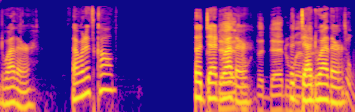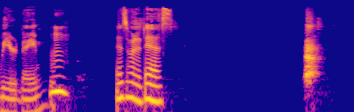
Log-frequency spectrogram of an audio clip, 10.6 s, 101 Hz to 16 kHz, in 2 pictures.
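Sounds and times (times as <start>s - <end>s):
speech: 0.0s - 1.8s, 2.9s - 6.4s, 7.1s - 7.9s
single sharp dog bark: 9.8s - 10.3s.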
